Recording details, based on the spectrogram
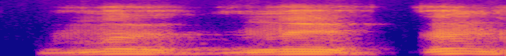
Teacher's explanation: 비음. 응 할 때 공기가 코로 가는, 그래서 성대가 울리지만 코도 좀 울리는 그런 느낌이 있으시죠?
